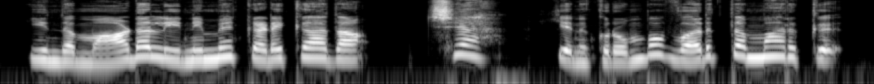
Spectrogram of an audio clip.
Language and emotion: Tamil, sad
